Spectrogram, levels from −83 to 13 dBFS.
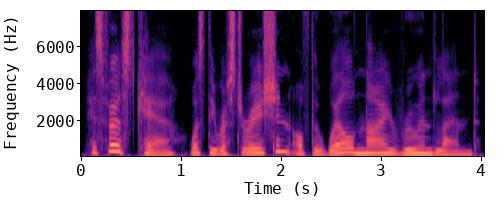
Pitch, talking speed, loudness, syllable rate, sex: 220 Hz, 180 wpm, -17 LUFS, 4.2 syllables/s, female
